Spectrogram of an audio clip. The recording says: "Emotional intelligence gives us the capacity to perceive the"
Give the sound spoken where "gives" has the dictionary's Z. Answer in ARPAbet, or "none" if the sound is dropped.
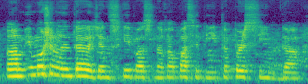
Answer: none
